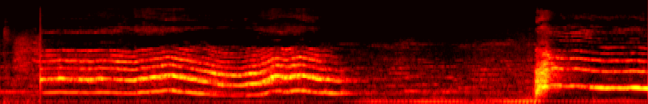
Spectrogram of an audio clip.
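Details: Siberian husky named Nasi howling indoors: a long wavering tone with rich stacked harmonics, rising and dipping in slow waves for about three seconds, then a pause with a low hum before a second howl starts abruptly.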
